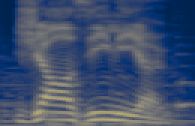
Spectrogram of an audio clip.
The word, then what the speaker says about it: Jairzinho: His name rhymes with Ronaldinho. Team of the year, Jairzinho.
